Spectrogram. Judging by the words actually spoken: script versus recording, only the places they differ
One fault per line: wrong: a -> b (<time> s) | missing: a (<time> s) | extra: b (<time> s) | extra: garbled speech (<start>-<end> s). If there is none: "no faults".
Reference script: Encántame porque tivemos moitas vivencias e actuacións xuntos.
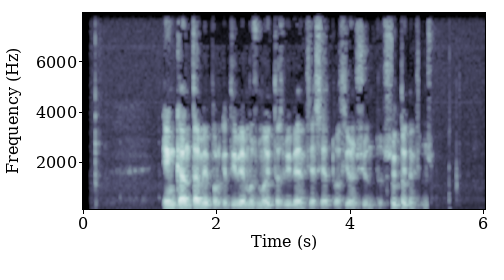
extra: garbled speech (4.6-5.2 s)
